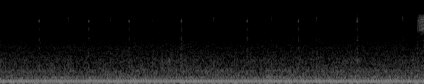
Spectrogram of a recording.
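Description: Steady low electrical hum with faint, fairly regular ticks, about two a second.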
